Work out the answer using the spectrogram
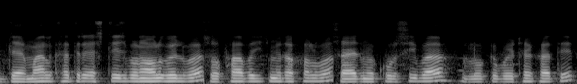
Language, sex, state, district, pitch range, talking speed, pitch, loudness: Bhojpuri, male, Bihar, East Champaran, 135-145 Hz, 185 wpm, 140 Hz, -23 LUFS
